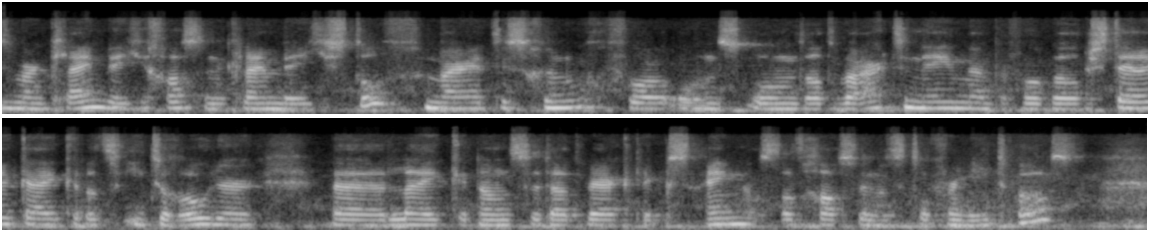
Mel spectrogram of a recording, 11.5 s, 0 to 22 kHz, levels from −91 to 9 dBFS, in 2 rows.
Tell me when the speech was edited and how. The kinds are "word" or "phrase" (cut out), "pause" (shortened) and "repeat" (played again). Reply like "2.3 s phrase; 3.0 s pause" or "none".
5.4 s phrase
